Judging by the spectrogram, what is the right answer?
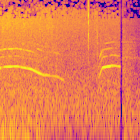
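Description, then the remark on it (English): A cat meows twice at feeding time in Italy, first a long drawn-out meow that slides downward, then after a pause a shorter rising one, both clear over a steady hiss of background noise with no talking. “Hey pussies, cat dinner is ready.”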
